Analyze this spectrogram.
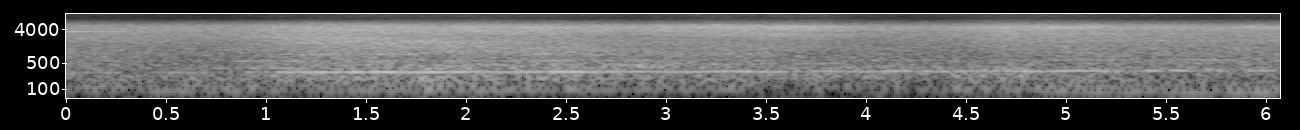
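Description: A motor vehicle's engine humming at one steady pitch, starting about a second in, over a loud, even rush of outdoor noise.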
